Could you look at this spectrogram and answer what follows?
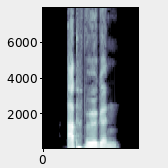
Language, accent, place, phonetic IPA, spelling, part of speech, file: German, Germany, Berlin, [ˈapˌvøːɡn̩], abwögen, verb, De-abwögen.ogg
- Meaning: first/third-person plural dependent subjunctive II of abwiegen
